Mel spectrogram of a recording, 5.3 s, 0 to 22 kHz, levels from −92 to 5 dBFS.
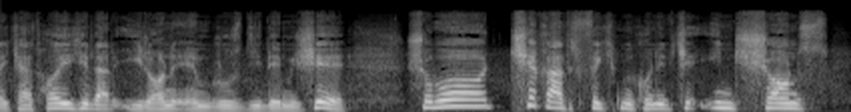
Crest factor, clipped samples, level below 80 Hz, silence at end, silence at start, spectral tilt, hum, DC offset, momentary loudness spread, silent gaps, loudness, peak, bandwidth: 16 dB; under 0.1%; -70 dBFS; 0.15 s; 0 s; -5.5 dB/octave; none; under 0.1%; 6 LU; none; -25 LUFS; -8 dBFS; 14 kHz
